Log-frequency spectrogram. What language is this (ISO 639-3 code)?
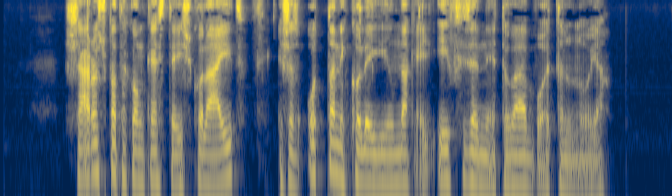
hun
